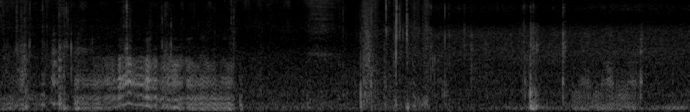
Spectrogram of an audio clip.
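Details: Stanley, a growling kitty, rumbles in a long harsh growl that rises slightly then stops after two seconds, followed by quieter grumbles and clicking handling noises.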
